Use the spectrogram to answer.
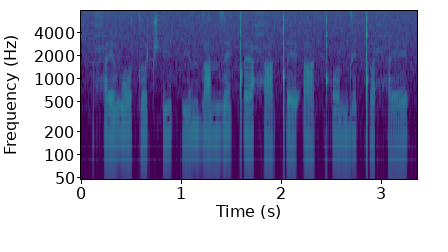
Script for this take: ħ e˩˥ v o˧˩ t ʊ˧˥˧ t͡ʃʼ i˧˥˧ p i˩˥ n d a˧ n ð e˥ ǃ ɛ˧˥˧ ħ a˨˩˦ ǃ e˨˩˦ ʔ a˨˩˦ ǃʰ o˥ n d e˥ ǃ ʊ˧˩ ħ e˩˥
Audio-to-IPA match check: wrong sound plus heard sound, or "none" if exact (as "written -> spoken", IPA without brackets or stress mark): ð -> z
